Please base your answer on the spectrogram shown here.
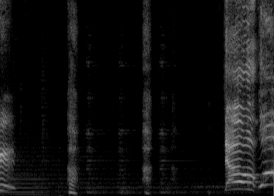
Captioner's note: gasps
